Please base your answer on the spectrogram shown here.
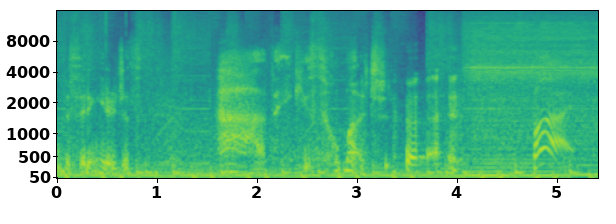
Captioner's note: laughing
